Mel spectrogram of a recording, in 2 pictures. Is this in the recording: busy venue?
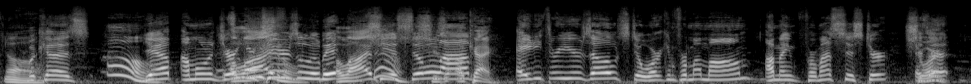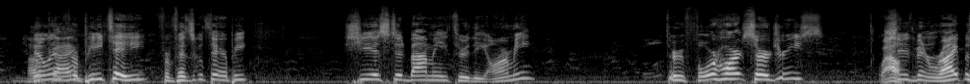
yes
